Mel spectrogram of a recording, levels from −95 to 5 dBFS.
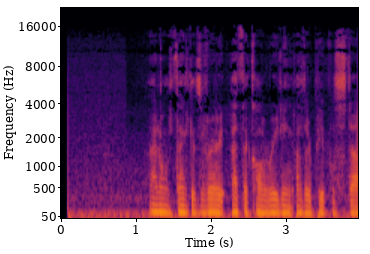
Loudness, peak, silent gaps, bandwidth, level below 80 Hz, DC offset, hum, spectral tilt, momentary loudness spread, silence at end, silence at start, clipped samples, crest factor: -30 LUFS; -12 dBFS; none; 16 kHz; -44 dBFS; under 0.1%; none; -5.5 dB/octave; 18 LU; 0 s; 0.1 s; under 0.1%; 16 dB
